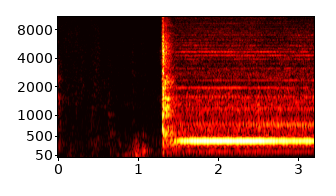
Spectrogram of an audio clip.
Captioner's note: machine noise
